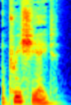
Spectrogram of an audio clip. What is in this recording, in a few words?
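"appreciate", British English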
